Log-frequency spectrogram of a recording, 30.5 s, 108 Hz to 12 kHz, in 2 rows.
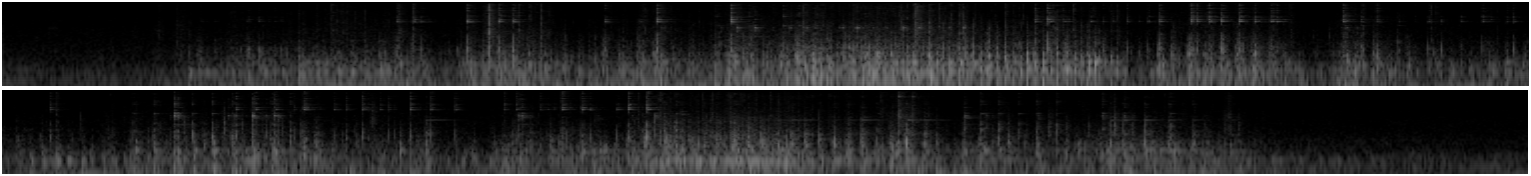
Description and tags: Glassware rattle and shake movement
Glassware rattling and shaking on table. Could be used for earthquake, construction outside of the house or things along that line. Recorded with a Zoom H5 internal XY mics.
